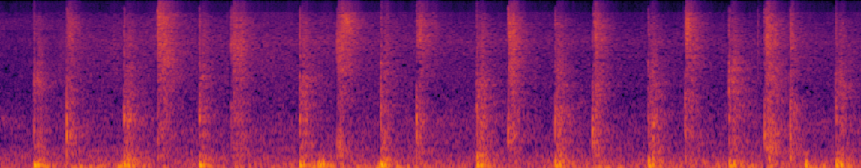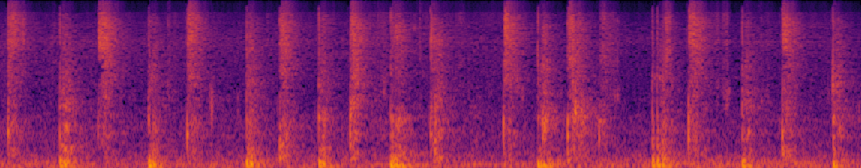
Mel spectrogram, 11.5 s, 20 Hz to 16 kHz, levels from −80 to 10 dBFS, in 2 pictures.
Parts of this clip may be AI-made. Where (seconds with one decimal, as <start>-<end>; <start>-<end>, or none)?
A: 10.1-10.6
